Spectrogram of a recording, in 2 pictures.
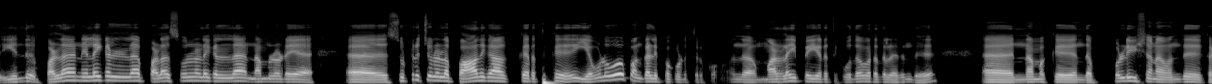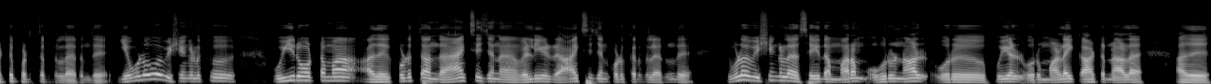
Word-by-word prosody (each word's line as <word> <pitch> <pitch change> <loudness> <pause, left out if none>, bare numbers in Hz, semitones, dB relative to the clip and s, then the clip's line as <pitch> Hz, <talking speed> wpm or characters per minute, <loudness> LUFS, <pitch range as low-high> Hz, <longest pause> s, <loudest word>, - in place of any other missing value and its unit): இந்து 140 +4 -2 0.2
பல 145 +9 +4
நிலைகள்ல 175 -1 +2 0.2
பல 135 +2 +2
சூழ்நிலைகள்ல 165 -2 -1 0.2
நம்மளுடைய 130 -2 0 0.7
அ - - +6 0.3
சுற்றுச்சூழல 180 +1 0
பாதுகாக்கறதுக்கு 150 -1 +3 0.3
எவ்வளவோ 185 - +4
பங்களிப்ப 140 -4 -1
குடுத்திருக்கும். 120 0 -13
இந்த 110 -2 -2 0.2
மழை 125 +5 +1
பெய்யறதுக்கு 125 -4 -3
உதவரதுல 125 -5 -3
இருந்து, 110 -4 -8 0.8
அ - - +5 0.3
நமக்கு 120 -2 -1 0.2
இந்த 105 -1 -2 0.2
பொல்யூஷன 145 -5 0
வந்து 120 +2 -2 0.2
கட்டுப்படுத்துறதலிருந்து 100 -5 -4 0.3
எவ்வளவோ 225 +8 +3
விஷயங்களுக்கு 145 +2 -4 0.6
உயிரோட்டமா 180 0 +2 0.3
அது 120 0 +3 0.2
கொடுத்த, 160 +3 -3
அந்த 120 -3 -1 0.2
ஆக்சிஜன 145 -6 -4 0.2
வெளியிட 125 -1 0
ஆக்ஸிஜன் 140 -2 -5
கொடுக்குறதுலருந்து 110 0 -4 0.5
இவ்ளோ 205 +7 +4
விஷயங்கள 180 0 0 0.2
செய்த 135 -1 +2
மரம் 140 +4 +3 0.2
ஒரு 135 +3 +1
நாள் 150 +1 +4 0.2
ஒரு 115 0 +2 0.3
புயல் 130 0 +1
ஒரு 110 +1 -3
மழை 125 +4 +3
காற்றுனால 115 -1 +2 0.5
அது 105 0 +5
135 Hz, 110 wpm, -23 LUFS, 120-160 Hz, 0.8 s, அ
